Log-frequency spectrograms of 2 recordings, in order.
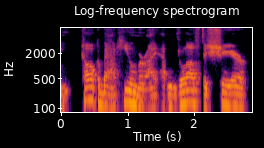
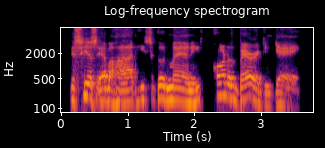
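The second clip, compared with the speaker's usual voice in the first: put-on New Jersey accent; 4 semitones higher than usual. Retelling how a man introduced a newcomer to Joey in the dining room, New Jersey accent. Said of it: "New Jersey accent".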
